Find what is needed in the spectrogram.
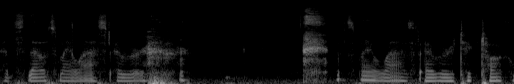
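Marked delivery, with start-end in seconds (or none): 1.5-3.3 short, unvoiced laugh of disbelief; breathy laugh. Real, not acted. Streamer swearing off TikTok lives, breathy laugh. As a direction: laugh it off under your breath. Laughs about last ever live.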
